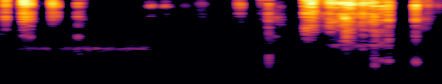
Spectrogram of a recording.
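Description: Reusable hook-and-loop (Velcro) strap being pulled tighter around a micro quadcopter's battery: a few light crackles, then a short rasping rip about one and a half seconds in.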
